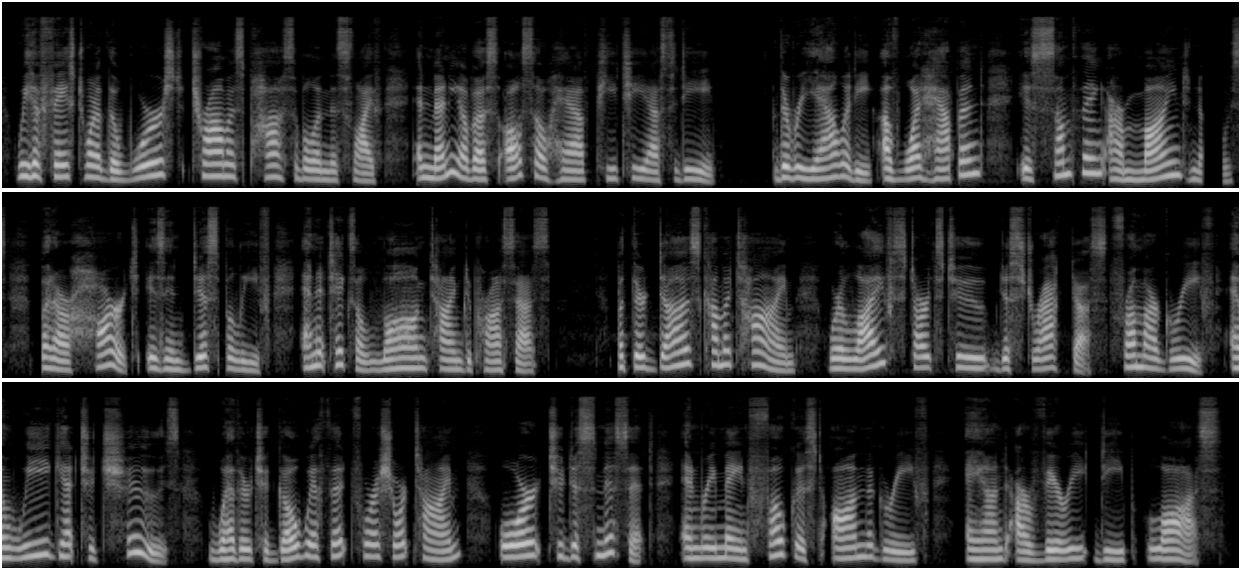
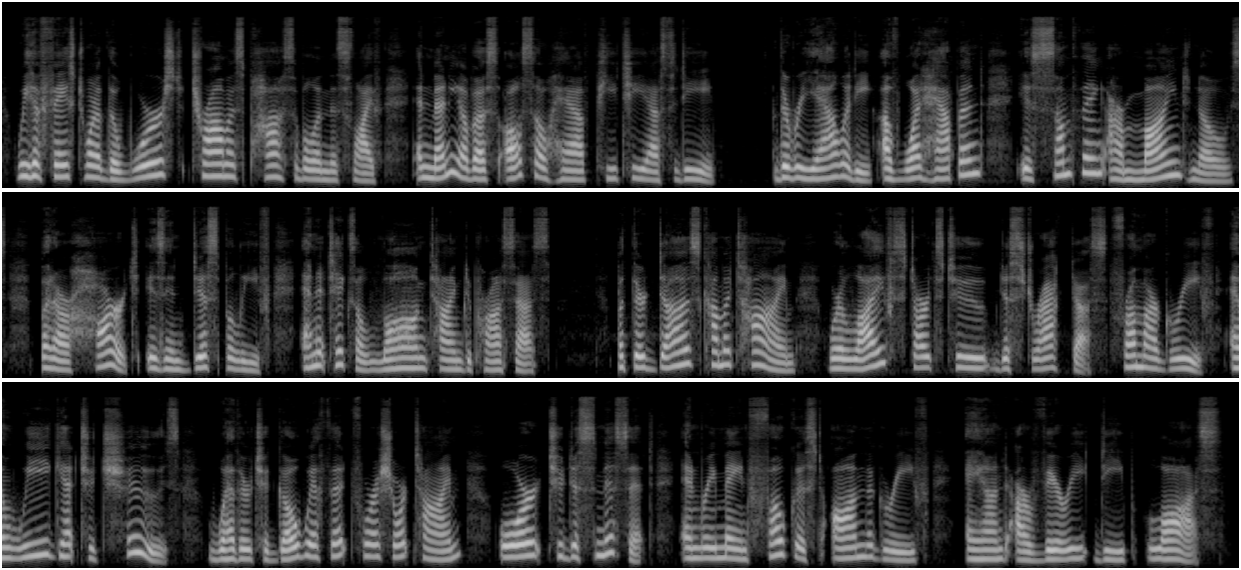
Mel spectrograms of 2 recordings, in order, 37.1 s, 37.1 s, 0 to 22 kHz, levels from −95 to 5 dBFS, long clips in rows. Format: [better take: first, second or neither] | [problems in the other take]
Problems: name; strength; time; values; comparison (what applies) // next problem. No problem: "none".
second | audio cutting out; at 12 s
